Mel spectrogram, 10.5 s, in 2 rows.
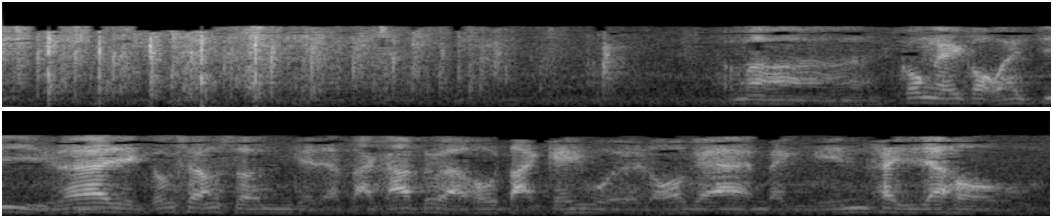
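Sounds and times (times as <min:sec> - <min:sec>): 
audience clapping: 0:00.0 - 0:03.2
speech: 0:03.7 - 0:10.4.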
